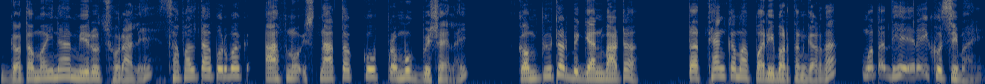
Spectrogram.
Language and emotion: Nepali, happy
